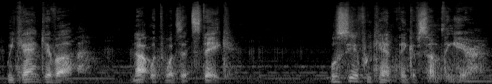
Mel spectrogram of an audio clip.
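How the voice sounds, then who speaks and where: A resolute game commander with a low, deep voice. He briefs in a measured, earnest and encouraging way, with music playing behind him. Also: sing-song, vocal fry, bright, forceful tone, heavily acted. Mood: concerned, determined. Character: earnest, resolute male mission commander advising a courier. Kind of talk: video game dramatic dialogue.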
